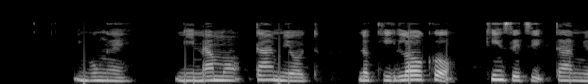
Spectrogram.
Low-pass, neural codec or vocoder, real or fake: 7.2 kHz; none; real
